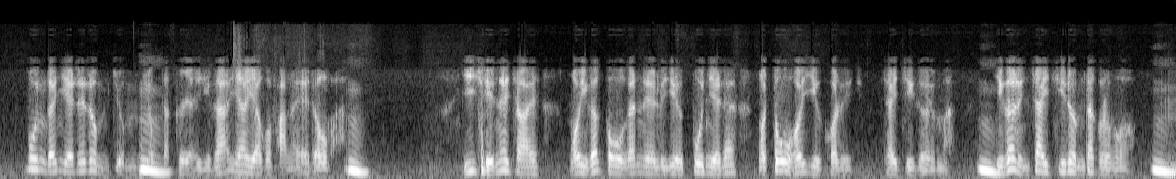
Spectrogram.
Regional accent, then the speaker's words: Guangdong, China; 我哋廣東人都話有頭

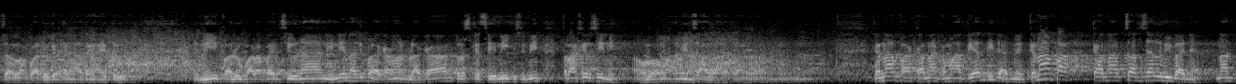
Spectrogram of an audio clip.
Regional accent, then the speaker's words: Java, Indonesia; saya dahulukan yang tua, karena saya orang Jawa

